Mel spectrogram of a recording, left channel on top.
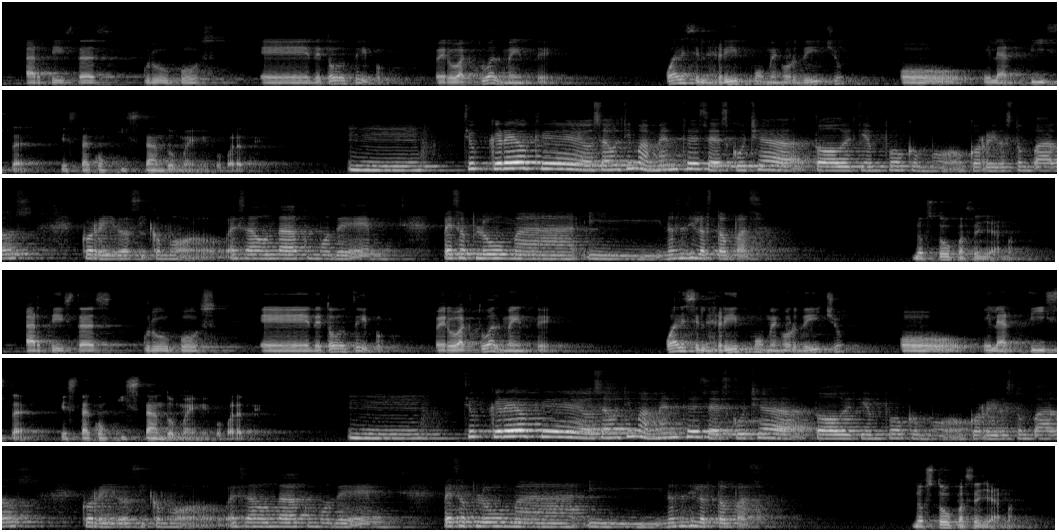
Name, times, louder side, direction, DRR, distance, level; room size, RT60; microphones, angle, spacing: voice 1, 0.2-1.1 1.4-2.1 2.6-3.8 4.3-5.5 6.6-8.4 9.0-10.8 11.1-13.0 30.2-31.2, right 2 dB, 65° right, 11 dB, 1.6 m, -28 dB
voice 2, 14.0-14.8 15.2-28.6, left 1 dB, 20° left, 6 dB, 2.0 m, -23 dB
25.5 x 25.0 x 9.2 m, 1.3 s
head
